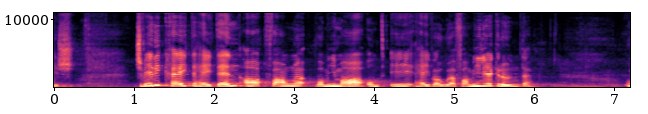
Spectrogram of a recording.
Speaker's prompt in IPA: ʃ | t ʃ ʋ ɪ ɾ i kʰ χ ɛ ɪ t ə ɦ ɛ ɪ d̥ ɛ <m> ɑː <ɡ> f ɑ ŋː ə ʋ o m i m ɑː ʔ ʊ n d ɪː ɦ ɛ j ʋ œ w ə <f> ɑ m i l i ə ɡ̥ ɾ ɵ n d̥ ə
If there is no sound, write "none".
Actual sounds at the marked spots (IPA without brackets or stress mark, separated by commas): n, k, f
